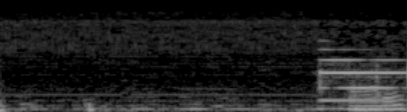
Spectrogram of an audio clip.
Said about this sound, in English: The bell is tolled.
